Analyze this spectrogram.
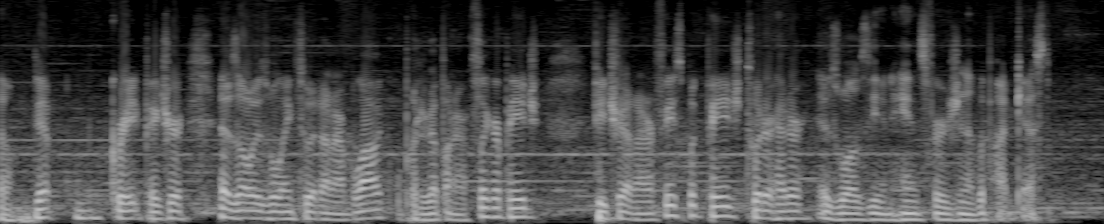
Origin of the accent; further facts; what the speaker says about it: Midwest, United States; We're from the Midwest.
